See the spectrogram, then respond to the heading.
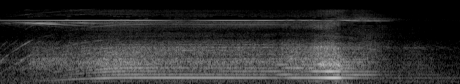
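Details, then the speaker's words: Volantex P51D Mustang 750mm electric RC plane at about 60% throttle at launch: the motor whine climbs quickly, then holds a steady high tone with a slight buzzy edge; owner suspects the prop needs rebalancing. "Sounds like I may need to balance that prop again."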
